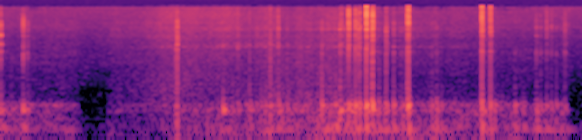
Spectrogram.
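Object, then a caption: Domed metal mesh microphone grille. Long teal fingernails of both hands scratch a hollow, domed metal mesh microphone grille, giving a dense, low rumbling scrape. Sharp, bright ticks flick through it where the nails catch the mesh. The scratching dips briefly near the start before building again.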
